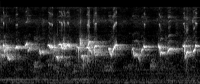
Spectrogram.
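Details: Yellow-vented bulbul, wild, chattering in long song (ngeropel panjang) used to lure wild birds; short burst of bright, slurred chirps and squawky notes in quick succession.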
